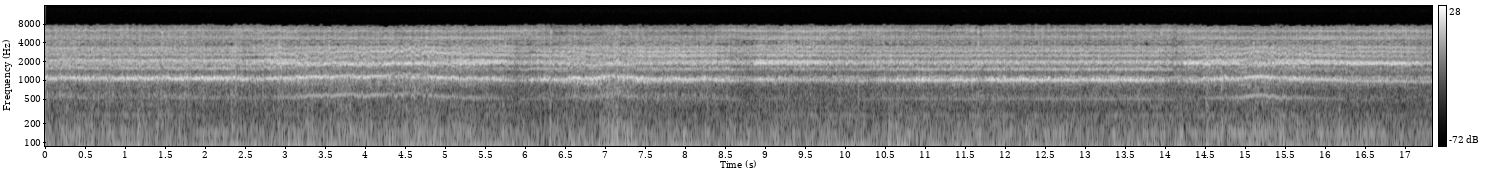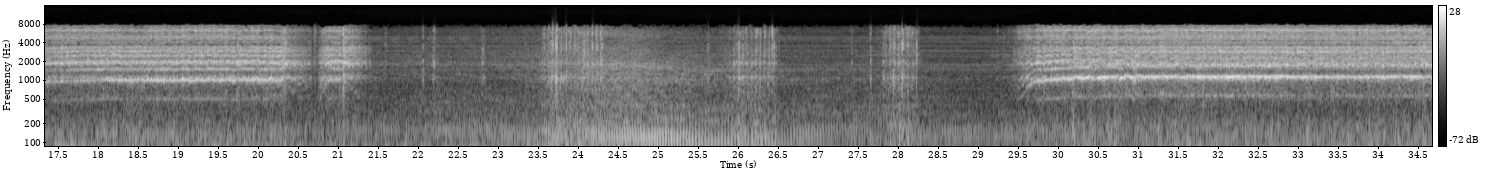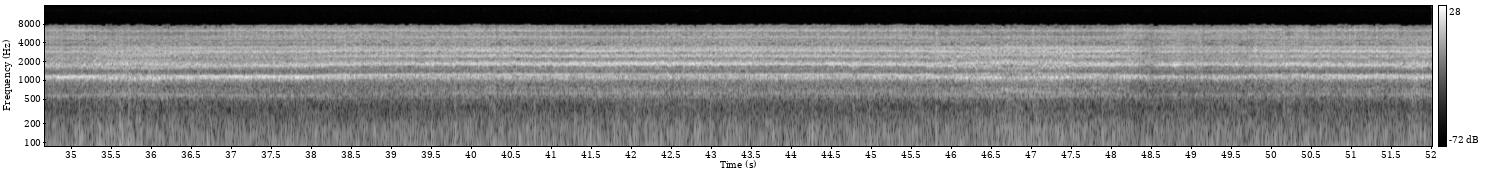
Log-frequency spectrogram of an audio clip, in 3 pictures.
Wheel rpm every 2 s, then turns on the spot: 140, 140, 130, 130, 130, 130, 130, 130, 130, 130, 70, 10, 20, 10, 20, 130, 150, 150, 150, 160, 160, 160, 160, 160, 160, 160.
22-28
